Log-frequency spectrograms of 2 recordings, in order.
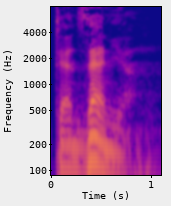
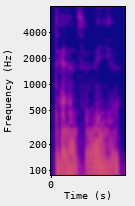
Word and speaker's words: Tanzania: Some people pronounce it Tanzania, but I was informed that they pronounce it Tanzania. And so if that's what the brothers and sisters pronounce it, I'm going to pronounce it the way they do.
